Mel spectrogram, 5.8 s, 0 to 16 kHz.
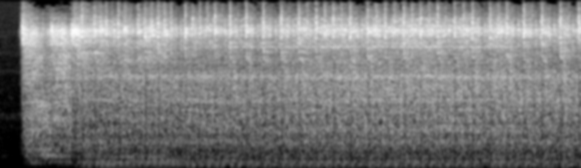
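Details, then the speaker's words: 2008 Ural Tourist sidecar motorcycle, cold start after exhaust-leak tinkering, clutch pulled, slight throttle: fires instantly, settles into steady even idle around 1050–1100 rpm, smoothing as it warms; healthy start. "as it continues to run it a little smooth out and kind of steady down bottles around 1050 1100 rpms or so"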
